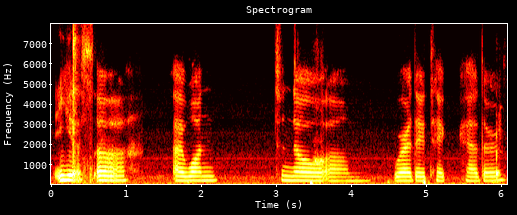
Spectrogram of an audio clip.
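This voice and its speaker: A woman playing a tabletop roleplaying game, speaking in a halting, casual way. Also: medium pitch, level tone, darkish tone. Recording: noisy background on the mic.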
